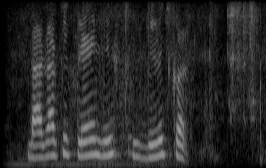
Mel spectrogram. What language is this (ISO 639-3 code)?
mar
